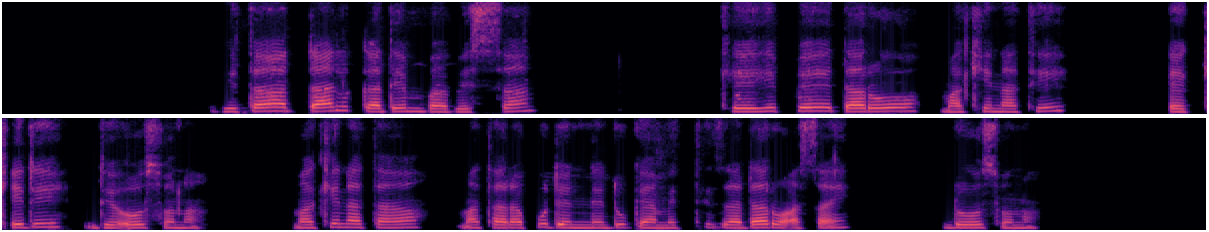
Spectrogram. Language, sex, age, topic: Gamo, female, 25-35, government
